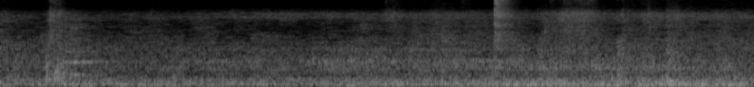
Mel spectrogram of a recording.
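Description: Bodies thump and shuffle on a padded mat.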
